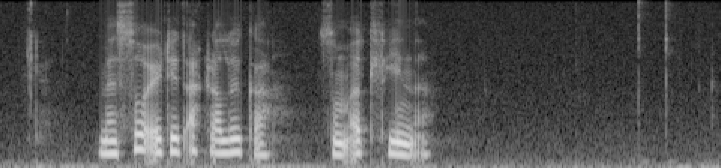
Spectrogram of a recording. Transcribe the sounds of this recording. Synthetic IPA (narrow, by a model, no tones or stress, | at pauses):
mɛnsoːʔḭːʈʰɪd̪ækɽɑlʉːkɑsɔmʔœ̰t̪lhiːnʔə̰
